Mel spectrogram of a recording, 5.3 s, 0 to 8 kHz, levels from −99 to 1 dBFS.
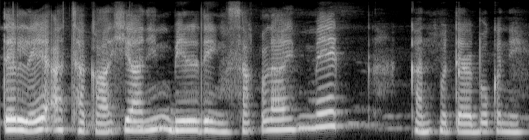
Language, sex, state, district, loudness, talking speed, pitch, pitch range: Mizo, female, Mizoram, Aizawl, -18 LUFS, 190 wpm, 210 Hz, 185-230 Hz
